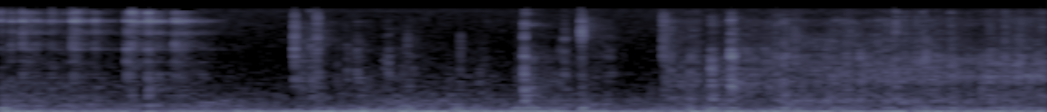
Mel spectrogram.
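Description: Long nails and fingertips tap fast on a white plastic computer keyboard, making quick, crisp clicks with bright edges. The taps come in uneven bursts over a steady low hum.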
